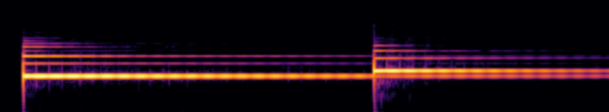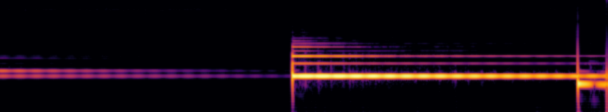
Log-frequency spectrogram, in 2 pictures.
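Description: Electronic music built on bell-like struck tones: a note sounds three times, each ringing on and fading slowly with a slight wavering, the second adding a higher note above the first. A short click and a lower note come just before the end.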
